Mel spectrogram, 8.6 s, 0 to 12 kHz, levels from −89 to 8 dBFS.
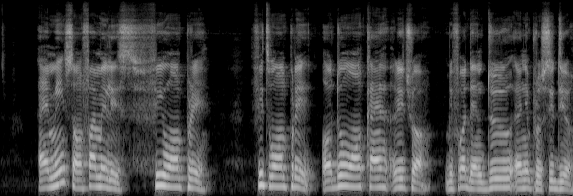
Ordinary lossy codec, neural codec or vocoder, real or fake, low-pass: none; none; real; none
